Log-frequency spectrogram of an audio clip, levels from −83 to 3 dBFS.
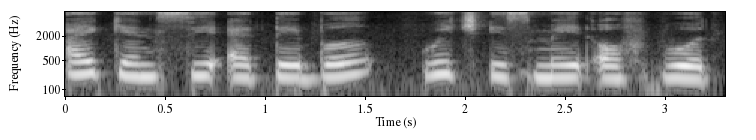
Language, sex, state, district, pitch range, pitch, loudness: English, female, Nagaland, Kohima, 195-220 Hz, 205 Hz, -14 LUFS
